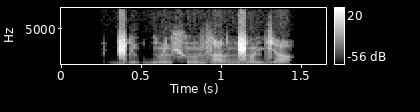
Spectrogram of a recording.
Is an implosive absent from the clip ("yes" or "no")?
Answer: yes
